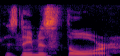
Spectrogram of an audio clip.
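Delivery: ordinary talk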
